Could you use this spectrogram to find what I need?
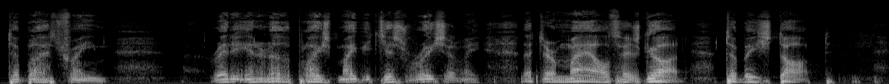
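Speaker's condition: Throat cancer, lost vocal cord

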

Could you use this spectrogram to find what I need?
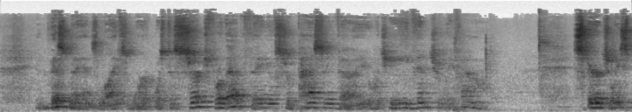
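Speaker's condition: Voice disorder; not contagious

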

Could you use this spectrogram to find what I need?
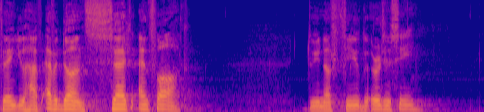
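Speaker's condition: Parkinson's disease; diagnosed 5 years ago, very slow progression per neurologist; room for more medication if needed; sometimes stutters and blurs words, still preaching

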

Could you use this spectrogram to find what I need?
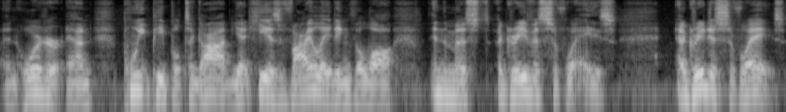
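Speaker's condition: No condition

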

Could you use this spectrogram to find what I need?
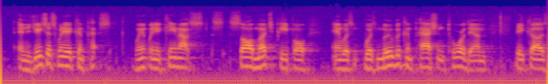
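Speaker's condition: Stuttering; stutter as usual way of talking, recent neck surgery; throat may get scratchy during talk, Halls lozenges at hand; worse when unwell, mistaken for stroke by Life Squad paramedics; repeated sounds, repeated words

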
